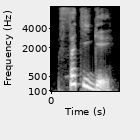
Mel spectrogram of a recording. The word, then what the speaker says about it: fatiguer: Okay, remember that we had this G and E normally, so G, E, R without the U should be pronounced like G. Okay, so if you want to modify the sound and then to have this G, okay, you will have to add this U between the two.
